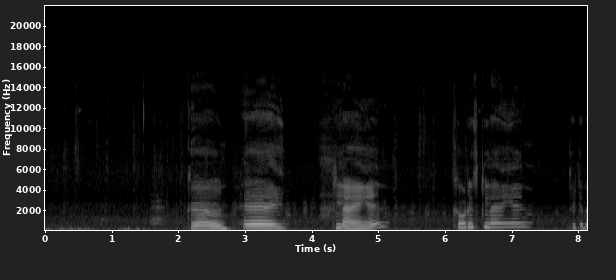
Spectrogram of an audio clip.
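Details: Dogs Koda and Ani playing with Jake, their new baby brother, give five drawn-out, wavering, whine-like yowls and barks within about five seconds. Between the calls a person speaks to the dogs about playing.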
